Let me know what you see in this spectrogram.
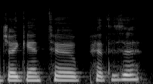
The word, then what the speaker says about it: Gigantopithecus: So the Yeti is described as bipedal, and most scientists believe that the Gigantopithecus, is that how you say it? – Mm-hmm. You got it.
